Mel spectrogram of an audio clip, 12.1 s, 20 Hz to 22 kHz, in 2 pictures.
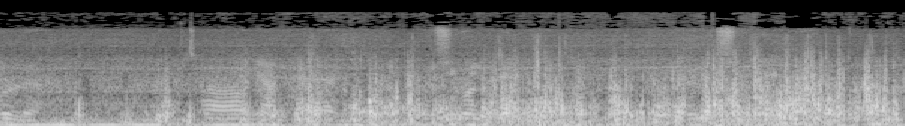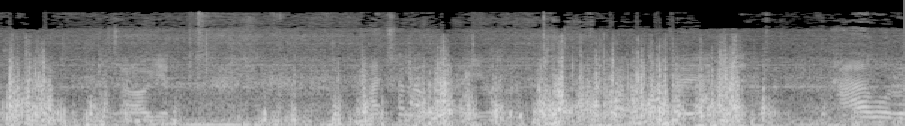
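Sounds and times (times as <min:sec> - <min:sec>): vehicle motor and ride noise: 0:00.0 - 0:12.0
wind buffeting microphone: 0:00.0 - 0:12.0.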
